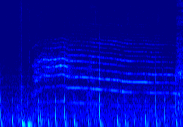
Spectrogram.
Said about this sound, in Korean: 옆에 있는 고양이가 굉장히 지금 저를 괴롭히고 있습니다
